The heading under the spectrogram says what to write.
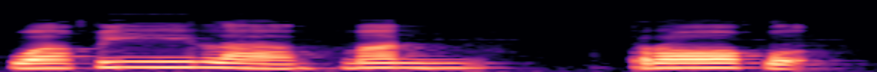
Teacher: Waktu man itu berhenti 2 harokat tanpa bernafas. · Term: saktah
